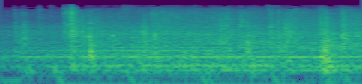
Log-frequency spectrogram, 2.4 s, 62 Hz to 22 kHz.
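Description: HP Color LaserJet Pro 4302dw laser printer running a double-sided print job: a steady mechanical hum that comes up just after the start, with faint ticks of the paper feed.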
